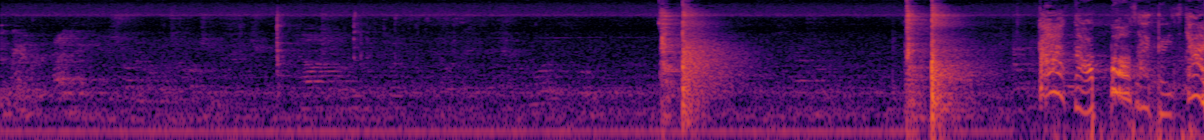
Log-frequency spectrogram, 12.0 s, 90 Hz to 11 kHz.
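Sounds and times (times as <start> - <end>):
arrow striking target: 6.6 - 7.4, 9.0 - 9.8.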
